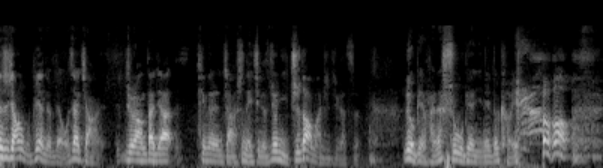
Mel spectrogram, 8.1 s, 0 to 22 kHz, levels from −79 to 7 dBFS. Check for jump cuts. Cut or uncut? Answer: uncut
